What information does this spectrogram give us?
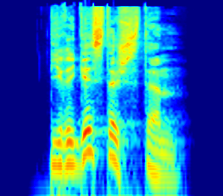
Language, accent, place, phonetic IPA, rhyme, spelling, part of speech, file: German, Germany, Berlin, [diʁiˈɡɪstɪʃstəm], -ɪstɪʃstəm, dirigistischstem, adjective, De-dirigistischstem.ogg
- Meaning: strong dative masculine/neuter singular superlative degree of dirigistisch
